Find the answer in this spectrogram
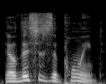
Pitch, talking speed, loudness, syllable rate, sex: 150 Hz, 280 wpm, -19 LUFS, 5.3 syllables/s, male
